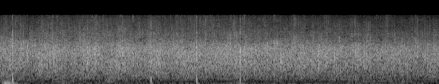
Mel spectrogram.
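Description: Sustained audience applause, a dense steady wash of many hands clapping at an even level throughout, with a few sharper individual claps standing out briefly.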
